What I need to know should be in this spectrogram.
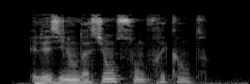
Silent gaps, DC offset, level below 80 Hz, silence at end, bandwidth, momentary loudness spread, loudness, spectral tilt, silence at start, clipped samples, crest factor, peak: none; under 0.1%; -50 dBFS; 0.45 s; 11.5 kHz; 20 LU; -21 LUFS; -2.5 dB/octave; 0.3 s; under 0.1%; 20 dB; -6 dBFS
